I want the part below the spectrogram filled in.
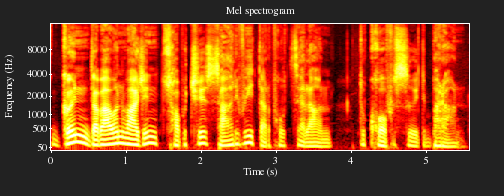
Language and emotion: Kashmiri, fearful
